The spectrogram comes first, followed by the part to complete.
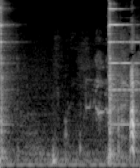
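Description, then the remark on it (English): A bicycle-style bell, the Kevin Vick Memorial Bell, is rung while being held and dampened, giving a short, muffled ding that cuts off quickly instead of ringing out, followed by a second brief dull strike, fairly quiet. “Yeah, you can't dampen the bell and then try to ring it.”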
